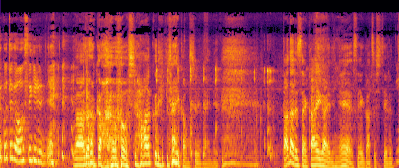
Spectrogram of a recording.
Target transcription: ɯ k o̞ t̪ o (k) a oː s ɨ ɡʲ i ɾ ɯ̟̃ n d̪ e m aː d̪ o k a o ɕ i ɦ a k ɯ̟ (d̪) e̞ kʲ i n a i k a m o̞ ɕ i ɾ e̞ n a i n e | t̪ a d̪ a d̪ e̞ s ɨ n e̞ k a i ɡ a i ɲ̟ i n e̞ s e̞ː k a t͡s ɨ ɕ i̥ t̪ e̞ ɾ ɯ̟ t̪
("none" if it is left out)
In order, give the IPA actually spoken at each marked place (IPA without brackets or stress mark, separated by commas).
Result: ɡ, d̪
